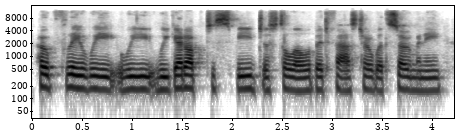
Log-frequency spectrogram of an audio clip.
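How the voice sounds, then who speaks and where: A woman moderating a panel discussion, polite and a little halting as she hands over to speakers. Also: low voice, level tone, mellow. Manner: polite, with fillers.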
